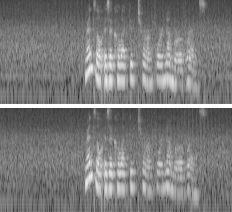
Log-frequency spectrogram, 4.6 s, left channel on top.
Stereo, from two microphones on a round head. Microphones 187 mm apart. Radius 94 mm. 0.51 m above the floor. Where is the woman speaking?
Centre (ahead or behind), 0.8 m; by 4.2 s 50° left (ahead or behind), 2.5 m.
